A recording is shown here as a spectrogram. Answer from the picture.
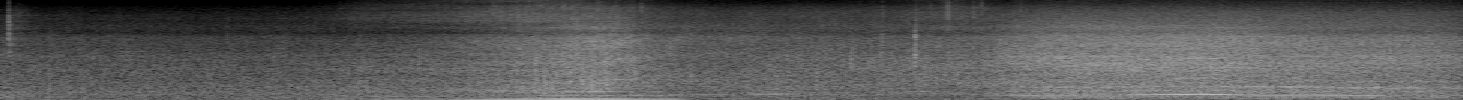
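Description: Street traffic: a car passes, rising and then fading about halfway through, and another vehicle grows louder and stays loud over the last few seconds.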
